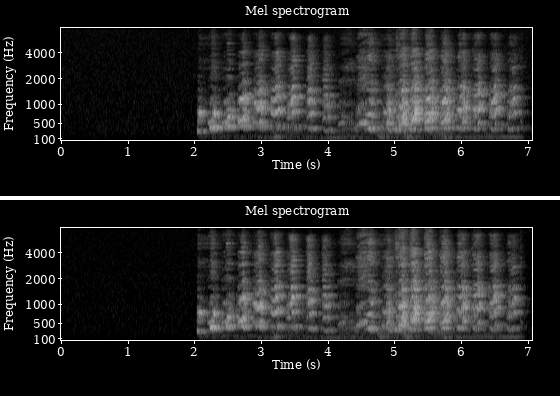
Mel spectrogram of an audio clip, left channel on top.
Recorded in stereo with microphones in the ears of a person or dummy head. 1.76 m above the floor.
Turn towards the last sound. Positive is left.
turn(degrees=-80)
